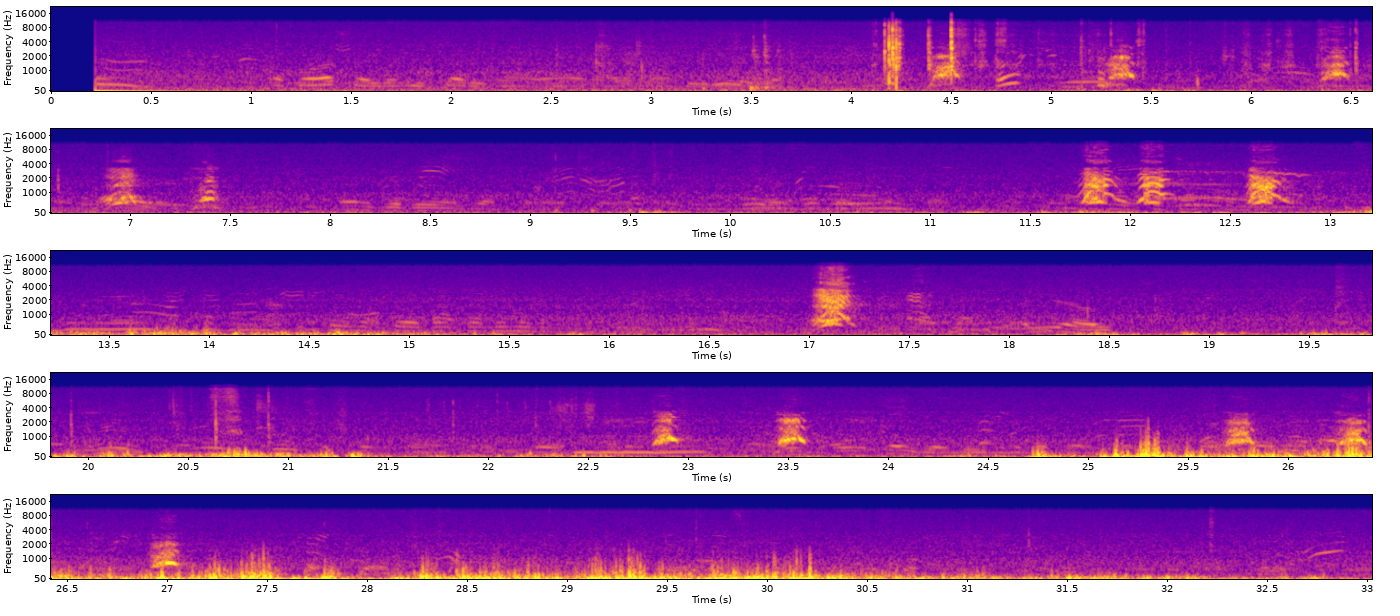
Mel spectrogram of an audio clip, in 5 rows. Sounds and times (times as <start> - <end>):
Outside, rural or natural: 0.2 - 33.0.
